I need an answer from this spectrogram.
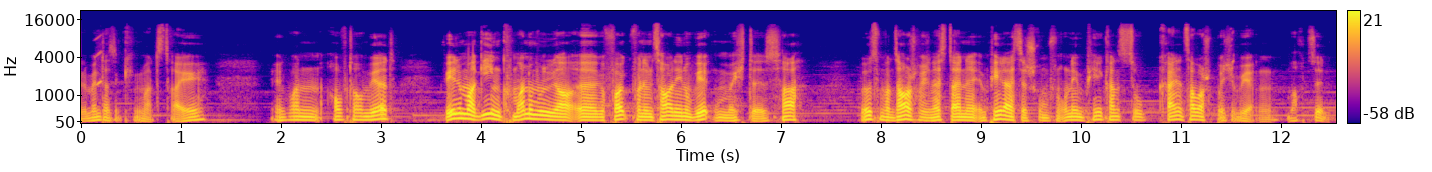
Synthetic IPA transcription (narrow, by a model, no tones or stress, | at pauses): ləmɛntəd̥asɪnɡ̥ɪːɡŋ̩ma̰tsd̥ʁa̰ɪ | ʔɪ̰ɐɡŋ̩tv̥anʔaʊftʰaʊχn̩vɪɐt | veːdəmaɐɡiːnkʰɔmandʊmɪ̰ʔɛːɡəfɔlk̚tfɔndeːmt͡saʊbɐdeːnduːvɪɐkŋ̩mœçtəstha | v̥osmfɔnt͡saʊbɐʃpʁ̥ʏçn̩lɛstdaɪnəʔɛ̰mpʰeːlaɪstəʃʁ̥ʊmfn̩ʔo̰ːnəɛmpʰeːkʰanst̚d̥uːkʰaɪnət͡saʊbɐʃpʁ̥ʏ̰çə̰vɪ̰ɐkŋ̩maχtz̥ɪn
